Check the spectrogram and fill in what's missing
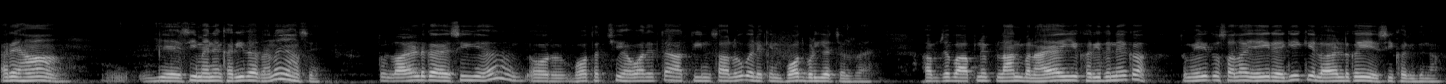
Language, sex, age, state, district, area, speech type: Hindi, male, 45-60, Madhya Pradesh, Balaghat, rural, spontaneous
